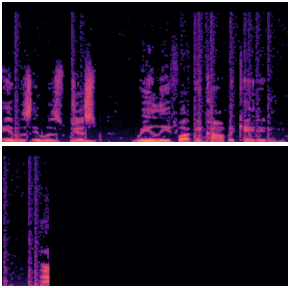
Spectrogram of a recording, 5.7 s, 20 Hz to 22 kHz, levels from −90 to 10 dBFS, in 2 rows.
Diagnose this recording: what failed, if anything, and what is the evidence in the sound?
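Overdone noise removal in call processing runs throughout: bands near the noise estimate are pulled down, leaving near-silent background with twinkling specks.

A train of clicks from 0.10 to 0.99 s, about seven at a regular 6.8 per second and roughly 5 dB above the speech, likely comes from interference on the analogue wiring.

An audio dropout to silence starts at 3.32 s after "really fucking complicated and" and lasts to the end. It is silent with no room tone, likely from a lost input device.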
